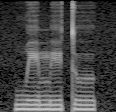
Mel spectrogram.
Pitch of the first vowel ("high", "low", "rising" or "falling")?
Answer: high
